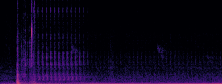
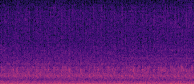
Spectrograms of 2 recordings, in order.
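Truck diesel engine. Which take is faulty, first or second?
first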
